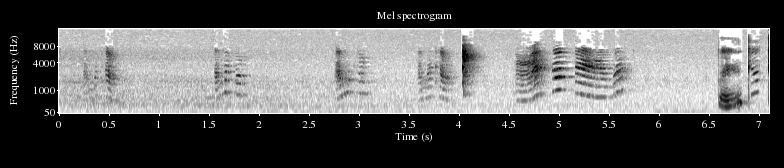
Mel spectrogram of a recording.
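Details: Speech mimicry from a male pet Indian ringneck parakeet indoors, saying phrases such as give me a kiss and thank you. A busy string of rasping, chattering word-sounds builds to rapid syllables and closes with a loud harsh burst.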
